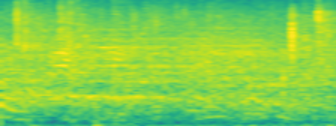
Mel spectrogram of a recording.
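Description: Sports-hall ambience during a roller hockey game: a steady hum of distant voices echoing in the hall, with one sharp knock just before the end.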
